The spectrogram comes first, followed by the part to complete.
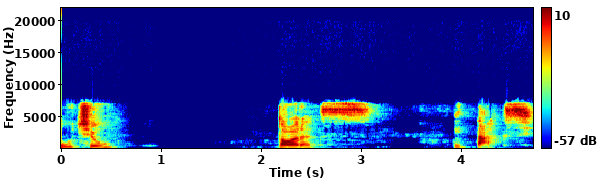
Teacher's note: em todas essas palavras a sílaba tônica está na penúltima sílaba portanto a gente chama ela de paroxítona e e agora quando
